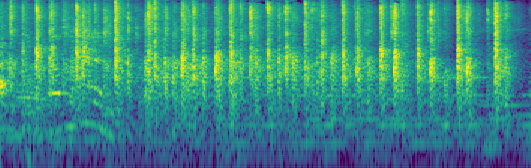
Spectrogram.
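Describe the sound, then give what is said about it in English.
An audience clapping their hands in praise of God: a dense, irregular patter of sharp claps that stays loud and steady for several seconds, with some voices faintly mixed in underneath. “Clap your hands and give God praise, somebody.”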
